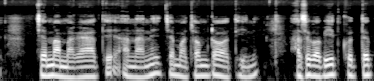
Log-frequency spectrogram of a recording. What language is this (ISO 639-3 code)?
kln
